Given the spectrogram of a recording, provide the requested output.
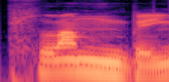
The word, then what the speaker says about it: plumbing: Plumbing. Oh yeah, it's it's a silent B again.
